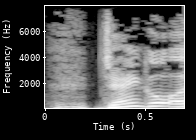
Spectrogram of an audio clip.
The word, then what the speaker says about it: Django: I'm curious to see what you think of 2013's, I almost pronounced it the way it's spelled, Django Unchained.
